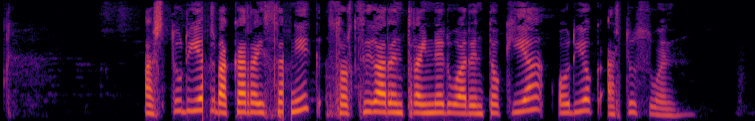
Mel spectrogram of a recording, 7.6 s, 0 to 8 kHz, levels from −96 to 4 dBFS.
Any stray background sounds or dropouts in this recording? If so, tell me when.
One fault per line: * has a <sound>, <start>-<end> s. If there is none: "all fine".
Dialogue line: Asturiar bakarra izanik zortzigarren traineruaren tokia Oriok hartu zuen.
* has a dropout, 2.0-2.1 s
* has a dropout, 2.8-2.9 s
